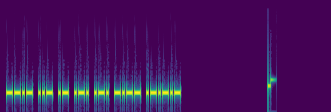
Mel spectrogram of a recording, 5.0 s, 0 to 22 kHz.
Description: Morse code, heard as a keyed tone, about 40 wpm, 700 Hz. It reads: QUARRY.
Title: Pangram Challenge v2 - 40wpm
